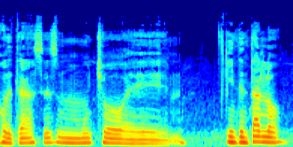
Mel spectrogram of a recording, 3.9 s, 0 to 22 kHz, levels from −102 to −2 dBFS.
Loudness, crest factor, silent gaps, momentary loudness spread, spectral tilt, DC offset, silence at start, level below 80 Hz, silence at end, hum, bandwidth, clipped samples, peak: -25 LUFS; 14 dB; none; 12 LU; -7.5 dB/octave; under 0.1%; 0 s; -58 dBFS; 0.05 s; none; 11.5 kHz; under 0.1%; -10 dBFS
